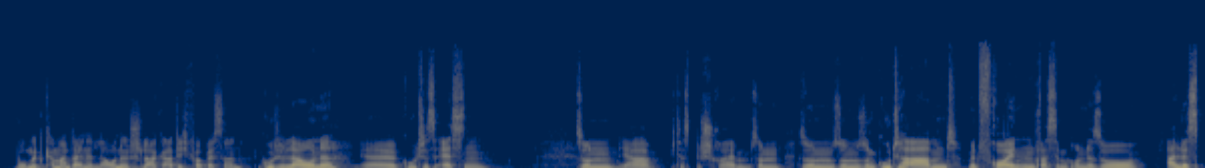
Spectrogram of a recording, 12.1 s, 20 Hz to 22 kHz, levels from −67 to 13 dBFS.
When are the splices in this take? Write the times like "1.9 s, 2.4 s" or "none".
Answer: 2.5 s, 3.5 s, 5.8 s, 6.7 s, 7.9 s, 10.3 s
